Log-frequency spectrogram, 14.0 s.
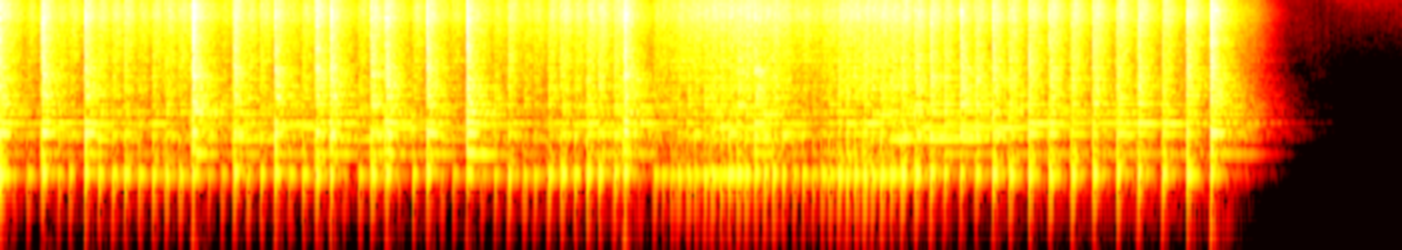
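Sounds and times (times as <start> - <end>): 
12x7 snare drums: 0.0 - 12.6.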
